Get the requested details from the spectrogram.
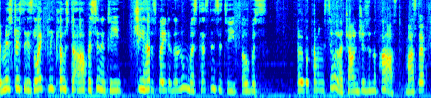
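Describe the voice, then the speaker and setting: A put-on character voice, fairly high in pitch and fairly quick, with faint music in the background. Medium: audio drama. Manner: formal, precise.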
